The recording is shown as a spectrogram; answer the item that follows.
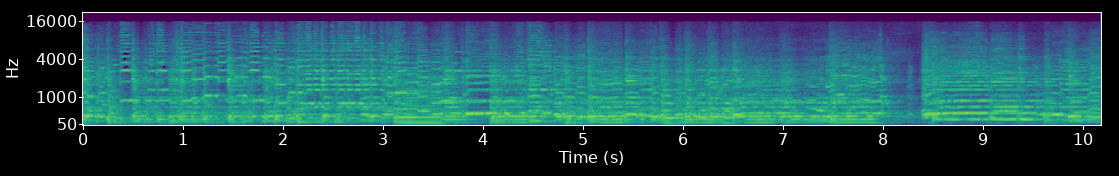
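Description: Live fiddle tune: a fiddle carries the melody over bowed cello and low string accompaniment. The music drops out for an instant about eight seconds in, then carries on.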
